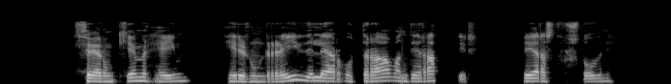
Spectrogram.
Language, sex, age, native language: Icelandic, male, 20-29, Icelandic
